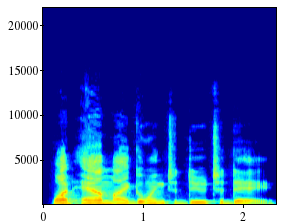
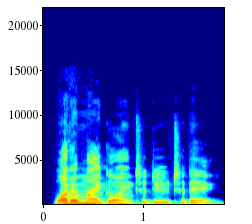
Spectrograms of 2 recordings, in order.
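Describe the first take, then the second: First: 'What am' is said as two full words. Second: 'What am' is linked and reduced to 'whatum'. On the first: "In citation form" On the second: "we say whatum, whatum"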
